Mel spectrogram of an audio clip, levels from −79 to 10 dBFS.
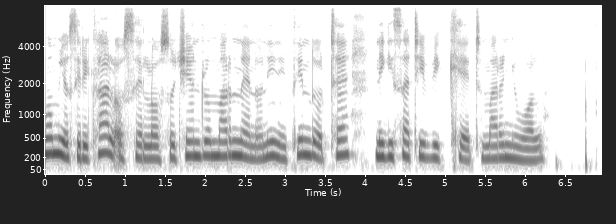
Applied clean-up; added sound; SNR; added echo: none; none; none; none.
